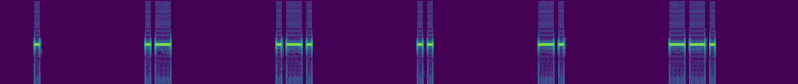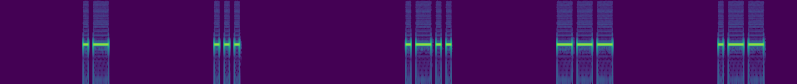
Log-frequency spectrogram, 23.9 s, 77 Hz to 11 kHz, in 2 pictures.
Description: Morse code, heard as a keyed tone, about 16 wpm, spaced as for 5 wpm, 800 Hz. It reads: EARING AS LOW
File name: Technical Subjects / Technical Subjects-mp3s / XC @5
